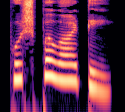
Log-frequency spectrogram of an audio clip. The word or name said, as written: ಪುಷ್ಪವಾಟಿ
